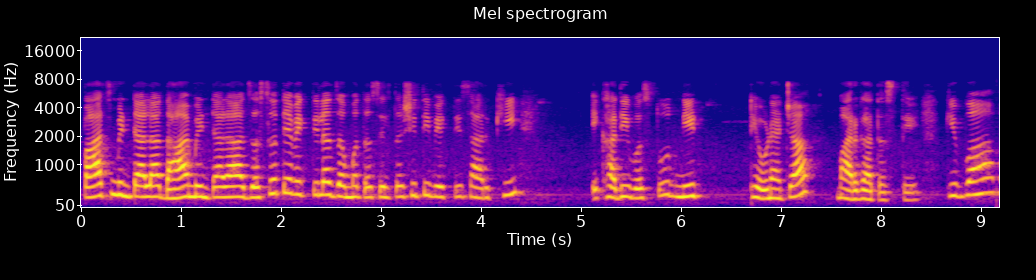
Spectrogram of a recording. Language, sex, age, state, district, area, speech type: Marathi, female, 18-30, Maharashtra, Pune, urban, spontaneous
